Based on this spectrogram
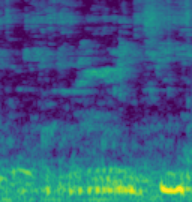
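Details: Low murmuring coos from kept pigeons during vitamin and medicine feeding; a soft run of low tones, then a louder, short steady coo near the end, over faint room noise.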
